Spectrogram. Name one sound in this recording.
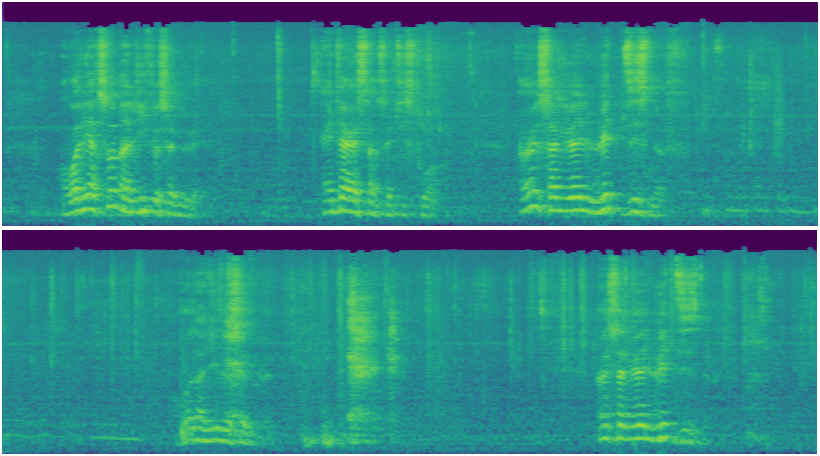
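A middle-aged man speaks calmly in short phrases through a headset microphone, with pauses between them.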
